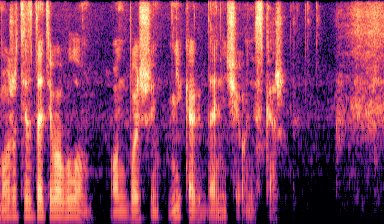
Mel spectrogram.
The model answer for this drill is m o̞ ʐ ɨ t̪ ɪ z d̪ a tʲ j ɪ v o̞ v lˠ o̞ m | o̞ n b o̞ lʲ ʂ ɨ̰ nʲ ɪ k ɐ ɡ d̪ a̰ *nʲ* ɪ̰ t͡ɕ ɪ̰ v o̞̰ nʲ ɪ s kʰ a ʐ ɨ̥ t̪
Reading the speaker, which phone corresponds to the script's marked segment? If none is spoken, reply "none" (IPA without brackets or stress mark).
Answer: nʲ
